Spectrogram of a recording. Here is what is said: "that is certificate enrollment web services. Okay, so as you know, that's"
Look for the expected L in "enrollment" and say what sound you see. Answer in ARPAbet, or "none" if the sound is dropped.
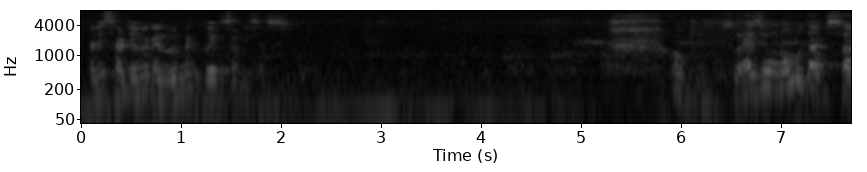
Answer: N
